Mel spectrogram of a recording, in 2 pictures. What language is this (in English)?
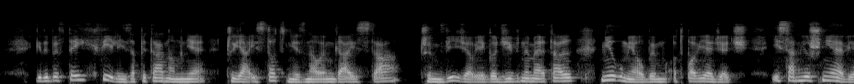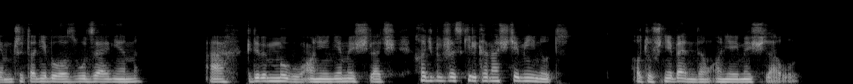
Polish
